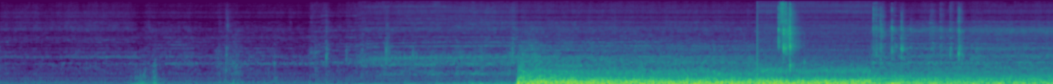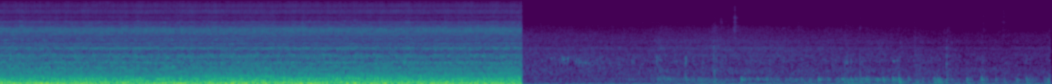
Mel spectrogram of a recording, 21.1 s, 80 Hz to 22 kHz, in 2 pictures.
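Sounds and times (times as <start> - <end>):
loud steady low rumble: 5.2 - 15.8.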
